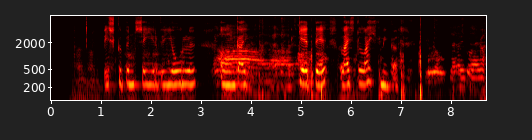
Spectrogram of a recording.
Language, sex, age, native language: Icelandic, male, 13, Icelandic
